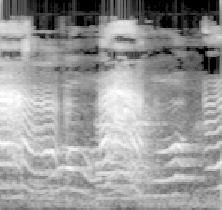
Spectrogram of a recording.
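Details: Newborn boy just after birth: loud, high-pitched crying bursts with strong voice, a healthy first cry.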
